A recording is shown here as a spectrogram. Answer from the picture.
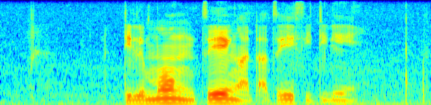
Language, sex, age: Southern Sotho, male, 21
